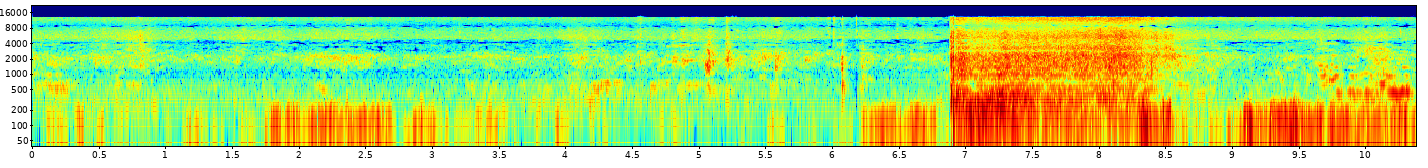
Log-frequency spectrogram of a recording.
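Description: A person jumping from a rock ledge into the sea: a sudden loud splash about seven seconds in that lasts a second or so and then dies away, over a low background of sea and wind.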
